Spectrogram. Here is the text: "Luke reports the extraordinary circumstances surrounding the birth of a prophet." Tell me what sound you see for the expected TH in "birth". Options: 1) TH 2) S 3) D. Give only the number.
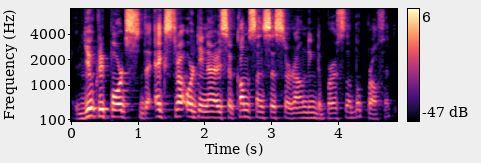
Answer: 2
